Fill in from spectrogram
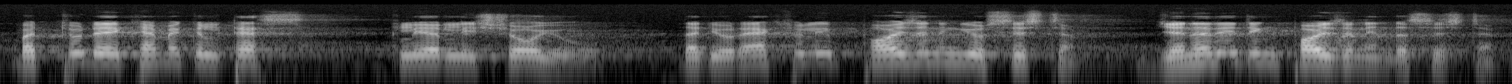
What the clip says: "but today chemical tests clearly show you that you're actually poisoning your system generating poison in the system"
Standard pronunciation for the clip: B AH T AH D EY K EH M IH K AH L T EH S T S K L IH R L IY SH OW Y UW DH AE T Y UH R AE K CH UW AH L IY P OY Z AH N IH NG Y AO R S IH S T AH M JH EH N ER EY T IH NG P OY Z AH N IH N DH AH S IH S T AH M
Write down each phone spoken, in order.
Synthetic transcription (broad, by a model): B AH T AH D EY K EH M IH K AH L T EH S T S K L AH R L IY SH OW Y UW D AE T Y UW R AE K CH UW AH L IY P OY Z AH N IH NG Y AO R S IH S T AH M JH EH N ER EY T IH NG P OY Z AH N IH N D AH S IH S T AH M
